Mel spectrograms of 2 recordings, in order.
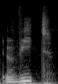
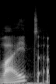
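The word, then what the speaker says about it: Vite: Ja, denn aus der Frontend-Welt mal was, und zwar ist da von Viet, manche sagen auch weit, aber es wird Französisch ausgesprochen, weil auch der Schöpfer Französisch ist.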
